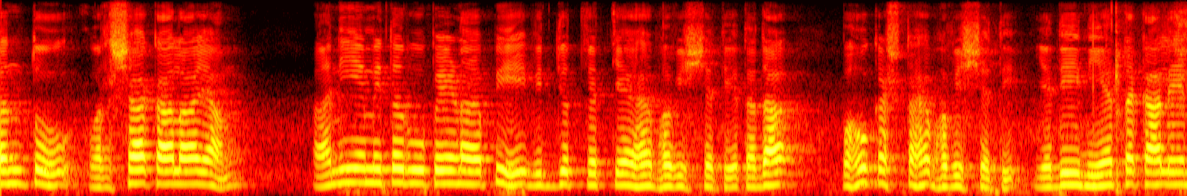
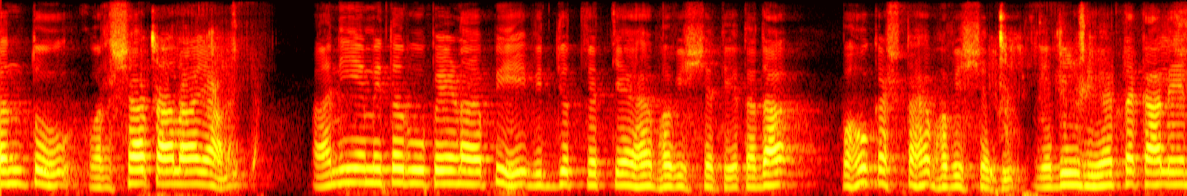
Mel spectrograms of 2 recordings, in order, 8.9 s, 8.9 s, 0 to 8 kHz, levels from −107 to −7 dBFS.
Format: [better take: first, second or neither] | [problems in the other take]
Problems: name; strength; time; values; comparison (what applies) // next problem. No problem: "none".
first | noise reduction (neural mask model Resemble Enhance denoiser)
